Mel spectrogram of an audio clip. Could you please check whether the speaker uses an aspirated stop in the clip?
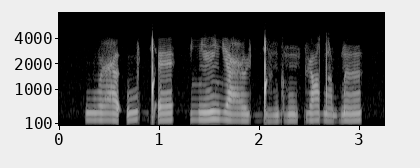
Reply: no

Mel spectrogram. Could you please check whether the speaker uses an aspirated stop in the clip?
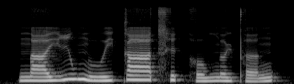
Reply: yes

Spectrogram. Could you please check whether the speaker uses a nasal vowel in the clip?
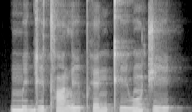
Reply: yes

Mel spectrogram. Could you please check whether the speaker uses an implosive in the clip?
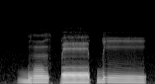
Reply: yes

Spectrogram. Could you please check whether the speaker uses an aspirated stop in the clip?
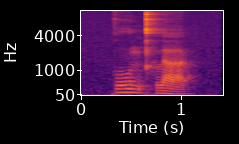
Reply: yes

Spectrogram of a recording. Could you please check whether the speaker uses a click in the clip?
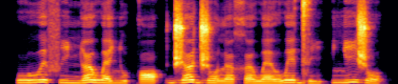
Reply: no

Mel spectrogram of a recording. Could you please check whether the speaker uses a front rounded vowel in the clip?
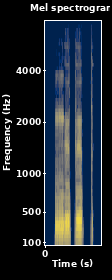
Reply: yes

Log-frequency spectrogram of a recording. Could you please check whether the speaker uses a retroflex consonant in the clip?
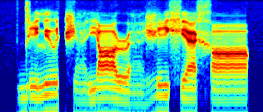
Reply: no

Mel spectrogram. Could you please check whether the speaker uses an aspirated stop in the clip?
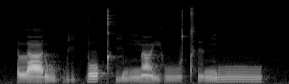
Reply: yes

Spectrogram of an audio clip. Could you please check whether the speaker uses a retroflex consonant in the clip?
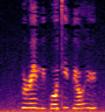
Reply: yes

